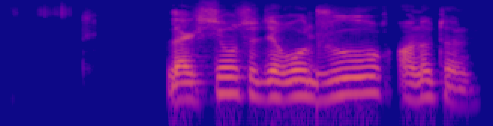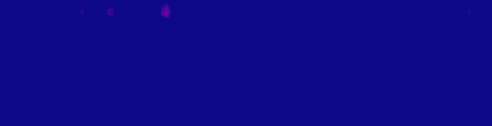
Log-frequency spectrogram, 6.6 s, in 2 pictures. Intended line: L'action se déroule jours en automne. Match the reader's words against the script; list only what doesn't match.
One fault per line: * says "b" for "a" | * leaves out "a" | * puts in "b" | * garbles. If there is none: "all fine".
all fine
